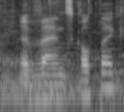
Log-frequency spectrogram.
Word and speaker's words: van Schalkwyk: name nope nope nope nope how do you pronounce your last name evance skul yep there it is there it is now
